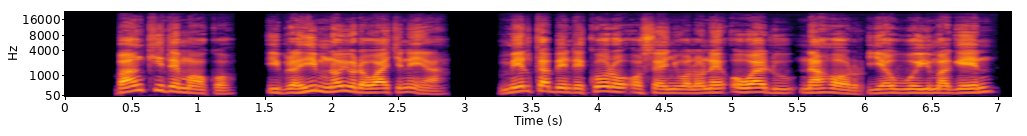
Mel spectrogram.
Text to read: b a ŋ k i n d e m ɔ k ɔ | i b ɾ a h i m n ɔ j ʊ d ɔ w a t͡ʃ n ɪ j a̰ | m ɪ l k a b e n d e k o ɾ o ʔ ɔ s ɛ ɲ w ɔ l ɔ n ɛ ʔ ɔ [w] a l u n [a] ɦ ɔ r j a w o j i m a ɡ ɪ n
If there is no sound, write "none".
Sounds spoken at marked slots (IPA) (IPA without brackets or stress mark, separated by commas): w, a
